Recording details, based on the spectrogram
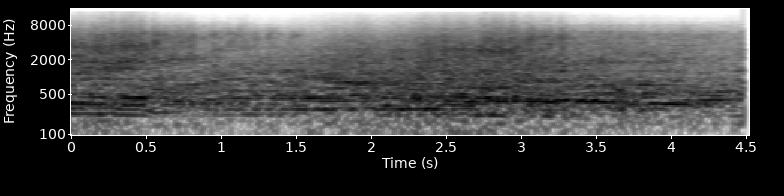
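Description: Super modified race cars thundering down the front straightaway at Star Speedway, a loud continuous roar of engines close together that swells and holds steady throughout without any talk.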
